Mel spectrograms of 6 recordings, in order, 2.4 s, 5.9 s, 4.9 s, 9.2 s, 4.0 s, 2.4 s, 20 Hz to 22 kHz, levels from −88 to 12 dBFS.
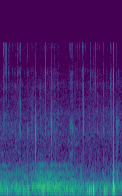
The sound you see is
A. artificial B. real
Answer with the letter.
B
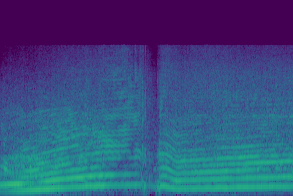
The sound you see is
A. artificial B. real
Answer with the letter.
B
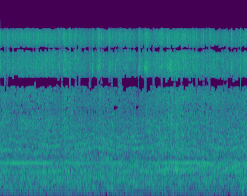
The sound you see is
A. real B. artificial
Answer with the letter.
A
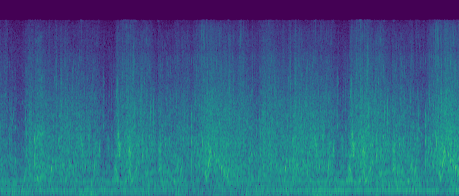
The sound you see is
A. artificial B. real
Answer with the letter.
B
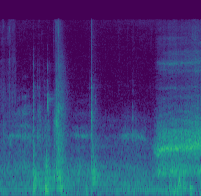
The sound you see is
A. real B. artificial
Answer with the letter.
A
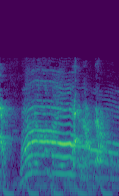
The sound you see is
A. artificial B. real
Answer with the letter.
B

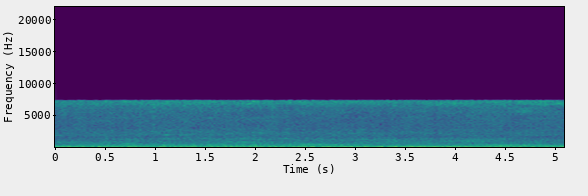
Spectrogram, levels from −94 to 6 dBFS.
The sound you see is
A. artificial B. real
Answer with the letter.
A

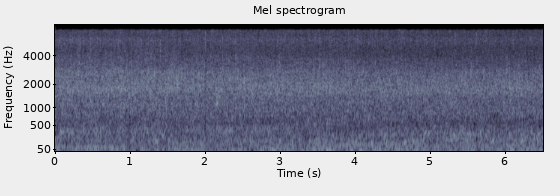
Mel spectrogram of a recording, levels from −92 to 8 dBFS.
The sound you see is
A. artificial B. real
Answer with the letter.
B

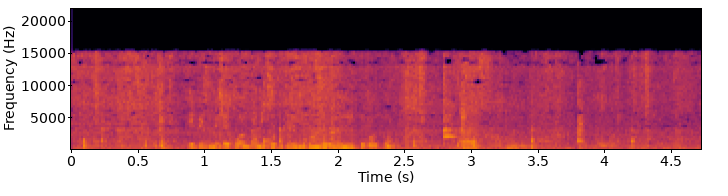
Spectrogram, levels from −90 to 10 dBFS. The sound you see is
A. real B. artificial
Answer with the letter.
B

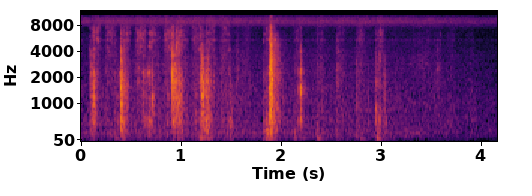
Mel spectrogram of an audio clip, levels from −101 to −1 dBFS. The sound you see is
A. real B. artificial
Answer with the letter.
B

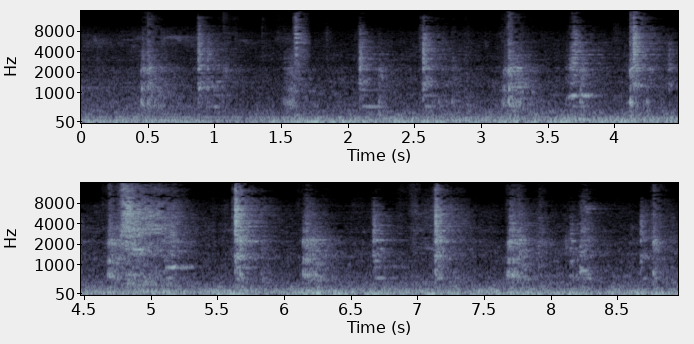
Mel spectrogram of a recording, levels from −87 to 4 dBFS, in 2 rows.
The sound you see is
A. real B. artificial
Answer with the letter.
A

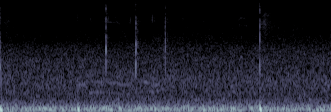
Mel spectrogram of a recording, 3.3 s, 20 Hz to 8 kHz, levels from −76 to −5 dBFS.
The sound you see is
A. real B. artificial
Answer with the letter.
A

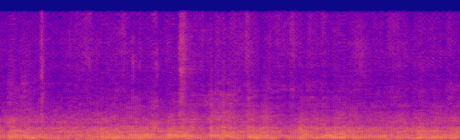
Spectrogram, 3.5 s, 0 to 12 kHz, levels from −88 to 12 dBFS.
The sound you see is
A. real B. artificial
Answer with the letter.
B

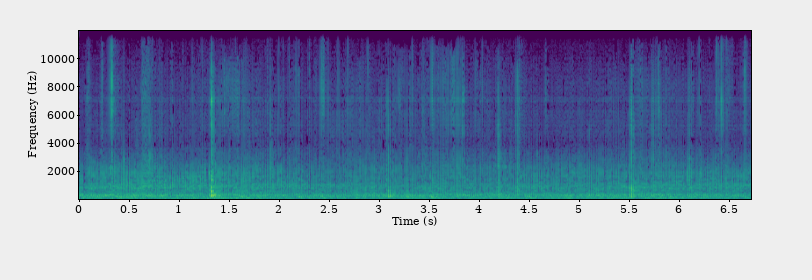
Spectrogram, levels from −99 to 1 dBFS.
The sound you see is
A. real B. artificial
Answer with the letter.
B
